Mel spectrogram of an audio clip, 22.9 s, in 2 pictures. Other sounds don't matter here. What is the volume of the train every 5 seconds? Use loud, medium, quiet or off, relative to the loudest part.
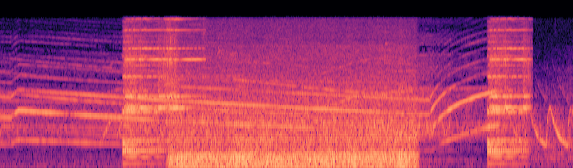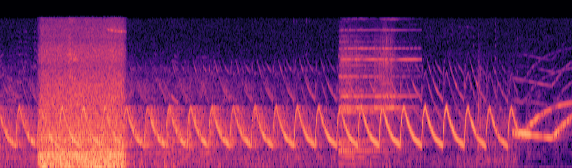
loud, loud, loud, off, off.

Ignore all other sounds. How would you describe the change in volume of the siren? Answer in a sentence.
The loudness of the siren stays about the same.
